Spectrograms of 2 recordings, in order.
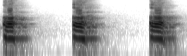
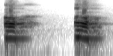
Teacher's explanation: if you go loosen it up a bit and be like ah, ah, you've left hamza. If you go like ah, ah, you make it go to the nasal sound, you leave hamza.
